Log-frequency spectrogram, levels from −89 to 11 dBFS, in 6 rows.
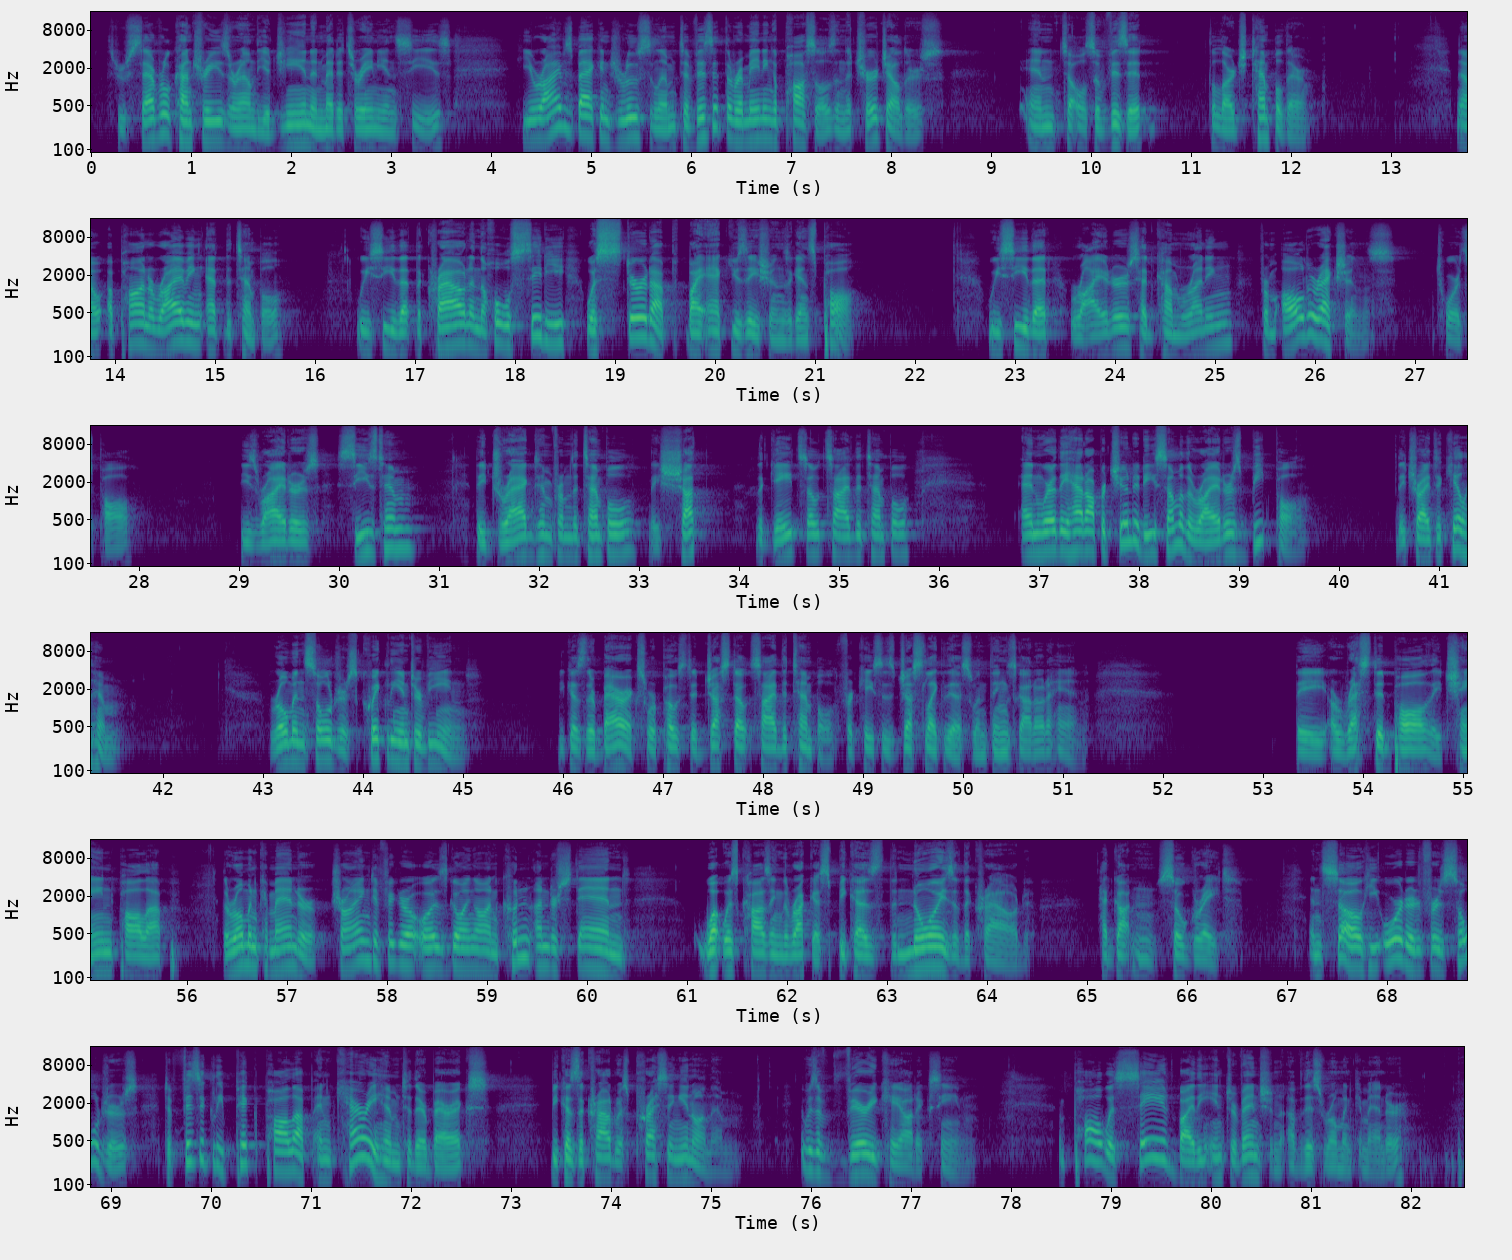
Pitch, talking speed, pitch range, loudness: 140 Hz, 145 wpm, 115-165 Hz, -29 LUFS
